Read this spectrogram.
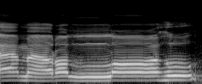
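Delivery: अमरल्लाहु with stretched मा and full heavy अल्लाह; long mim, heavy Allah. Shown as a demonstration. Teacher showing students a drawn mim and heavy Allah. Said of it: "खींचेंगे और लफ्ज़ अल्लाह को मोटा करेंगे".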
